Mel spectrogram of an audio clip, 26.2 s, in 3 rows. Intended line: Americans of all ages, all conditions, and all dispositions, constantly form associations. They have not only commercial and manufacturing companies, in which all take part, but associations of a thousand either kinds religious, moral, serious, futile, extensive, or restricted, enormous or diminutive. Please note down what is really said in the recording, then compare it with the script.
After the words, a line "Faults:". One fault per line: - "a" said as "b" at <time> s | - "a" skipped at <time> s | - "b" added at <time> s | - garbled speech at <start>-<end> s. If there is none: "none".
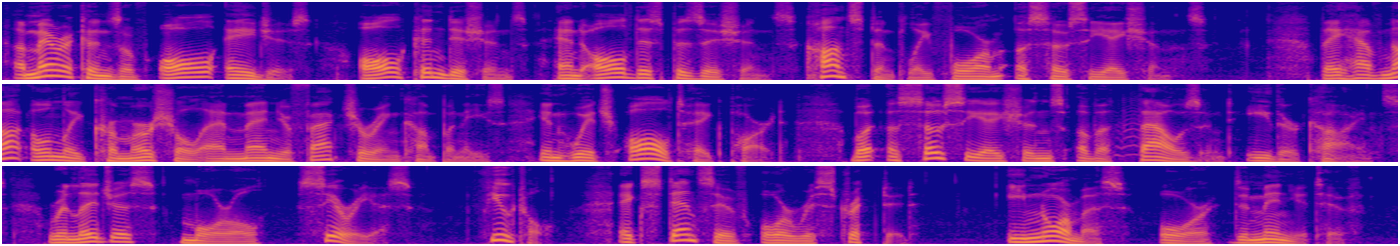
Americans of all ages, all conditions, and all dispositions, constantly form associations. They have not only commercial and manufacturing companies, in which all take part, but associations of a thousand either kinds religious, moral, serious, futile, extensive, or restricted, enormous or diminutive.
Faults:
none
